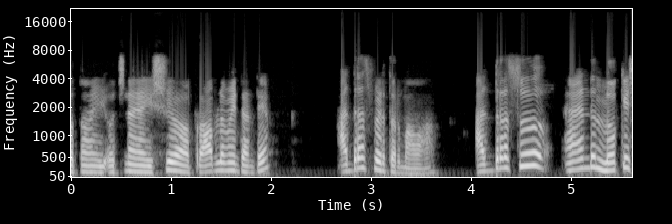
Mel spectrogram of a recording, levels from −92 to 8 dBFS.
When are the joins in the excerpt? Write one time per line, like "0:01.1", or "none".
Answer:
none

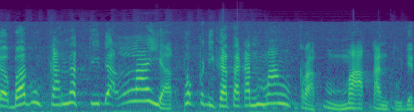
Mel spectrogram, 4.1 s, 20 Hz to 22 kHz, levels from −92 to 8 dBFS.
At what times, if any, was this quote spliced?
0:01.7
0:03.2

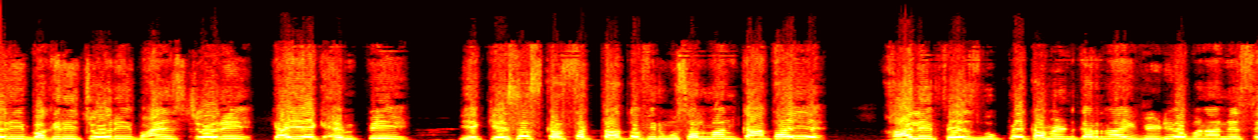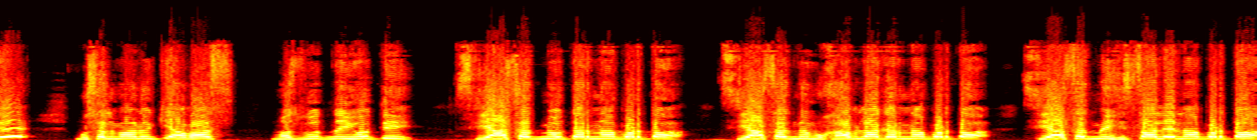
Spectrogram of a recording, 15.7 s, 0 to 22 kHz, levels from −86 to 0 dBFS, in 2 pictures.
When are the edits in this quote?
0:01.6

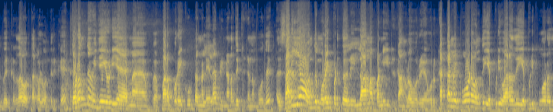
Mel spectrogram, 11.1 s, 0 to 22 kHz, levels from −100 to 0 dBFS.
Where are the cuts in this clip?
0:01.4
0:05.5

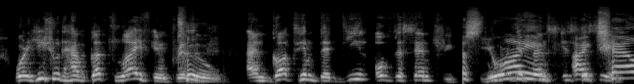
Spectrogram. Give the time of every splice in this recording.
0:02.2
0:04.8

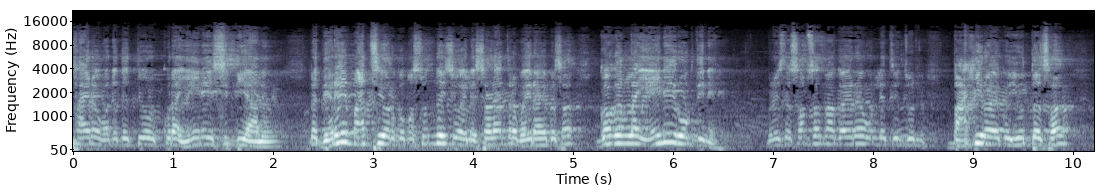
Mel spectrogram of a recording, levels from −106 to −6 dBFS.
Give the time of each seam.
none

